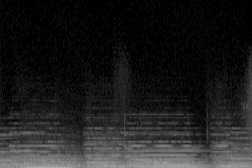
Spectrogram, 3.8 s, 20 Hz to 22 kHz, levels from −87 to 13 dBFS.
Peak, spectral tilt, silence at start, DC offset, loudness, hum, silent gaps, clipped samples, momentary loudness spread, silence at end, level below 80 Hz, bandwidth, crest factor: -12 dBFS; -7.5 dB/octave; 0 s; under 0.1%; -26 LUFS; none; none; under 0.1%; 6 LU; 0 s; -56 dBFS; 9 kHz; 14 dB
